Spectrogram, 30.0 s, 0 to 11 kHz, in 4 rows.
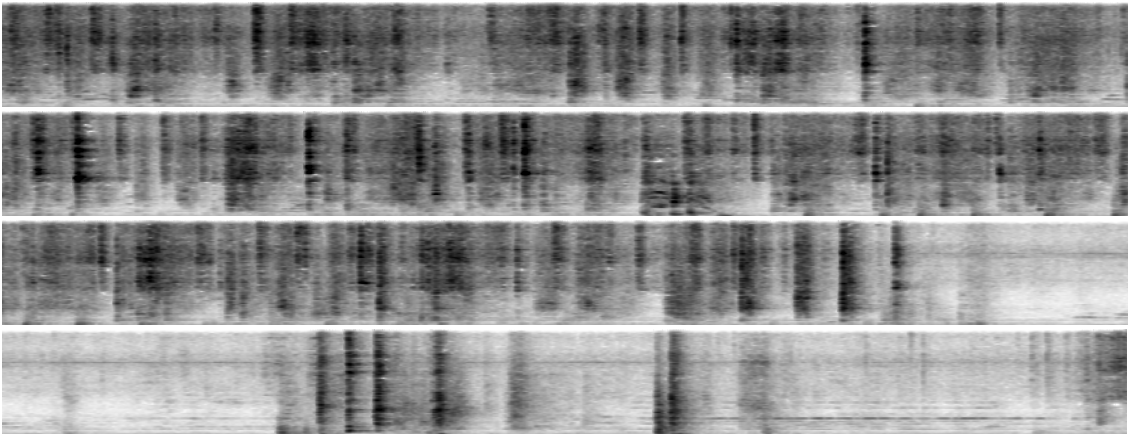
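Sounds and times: metal spoon scraping pot: 0.0s - 21.0s.

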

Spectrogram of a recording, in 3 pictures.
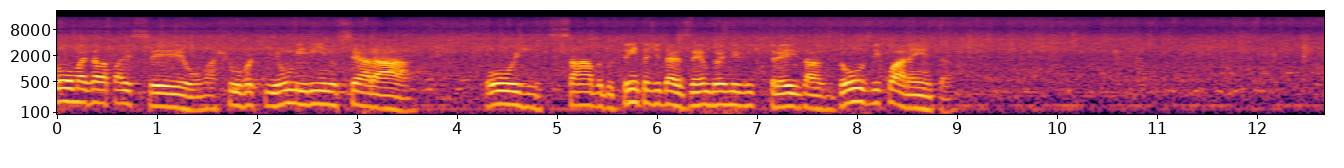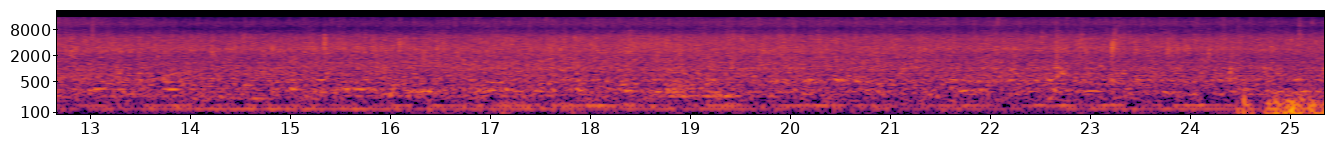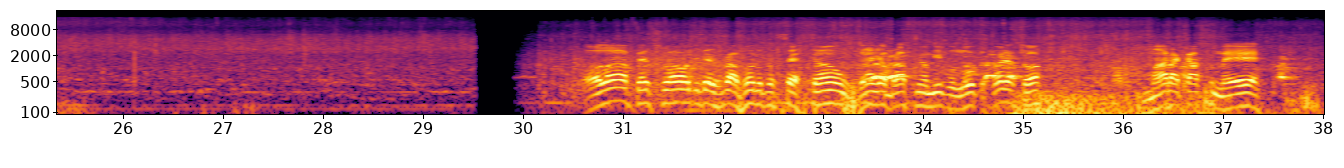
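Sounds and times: rain on cobblestones: 0.0s - 38.0s
low rumble: 34.9s - 38.0s.

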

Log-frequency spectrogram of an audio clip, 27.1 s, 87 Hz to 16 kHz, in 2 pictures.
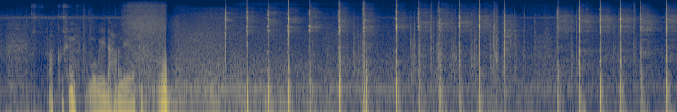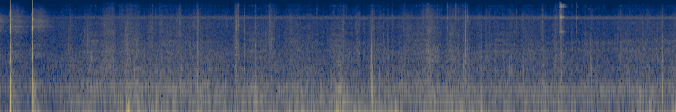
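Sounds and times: hammer striking nail into wood: 4.5s - 10.3s, 11.1s - 14.5s.

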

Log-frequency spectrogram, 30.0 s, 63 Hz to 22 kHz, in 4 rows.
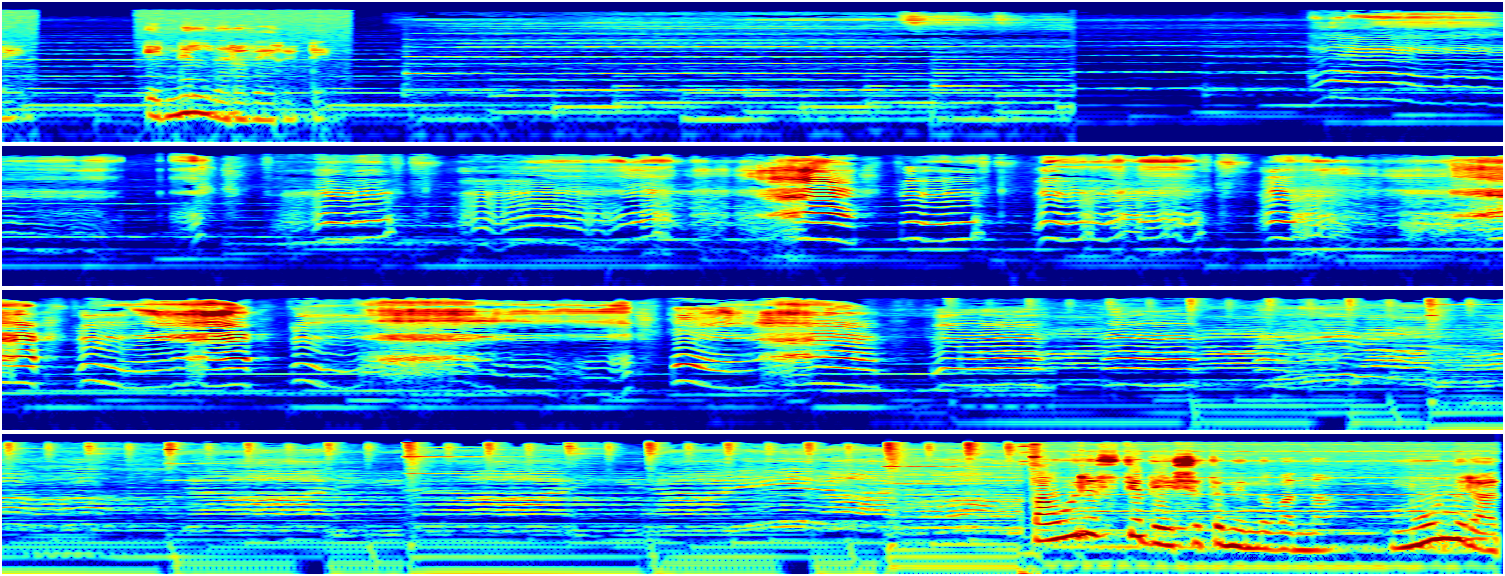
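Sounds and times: soft background music: 0.0s - 30.0s
newborn baby crying: 6.5s - 23.3s.

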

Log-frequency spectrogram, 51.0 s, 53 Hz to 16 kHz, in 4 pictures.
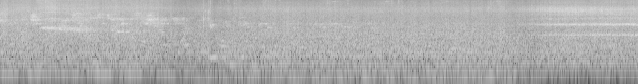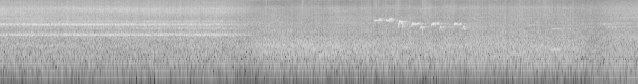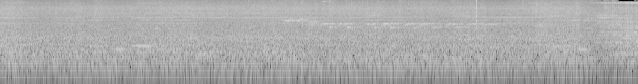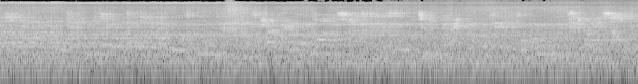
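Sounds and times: train rumbling: 0.0s - 51.0s
train wheel squeal: 10.5s - 17.6s.

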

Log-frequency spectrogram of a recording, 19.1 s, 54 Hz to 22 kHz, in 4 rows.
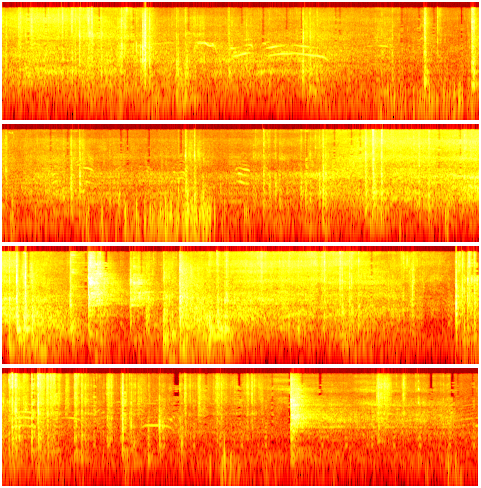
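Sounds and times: skateboard clacking on ground: 0.0s - 19.0s
skateboard wheels rolling on concrete: 0.0s - 19.0s.

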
